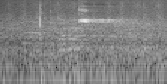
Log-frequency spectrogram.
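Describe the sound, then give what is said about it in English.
Referee's whistle at a Wisconsin Badgers college basketball game against Stevens Point, a brief thin high-pitched tone lasting about half a second over steady arena and court noise. “And a whistle, and I believe a timeout taken by the Badgers.”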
